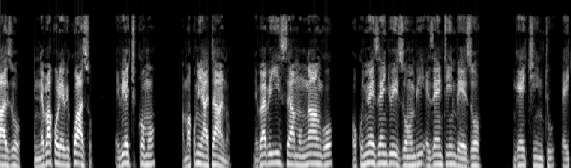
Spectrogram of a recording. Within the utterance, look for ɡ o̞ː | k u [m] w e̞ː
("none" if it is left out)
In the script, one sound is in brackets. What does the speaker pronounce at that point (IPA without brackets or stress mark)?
ɲ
